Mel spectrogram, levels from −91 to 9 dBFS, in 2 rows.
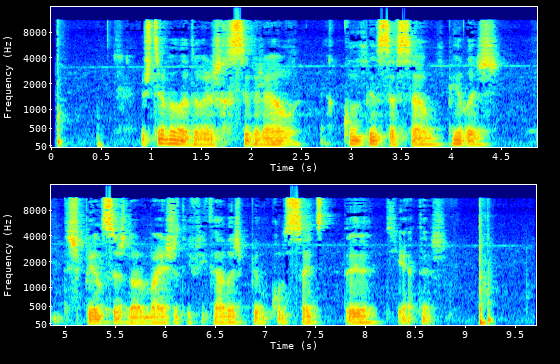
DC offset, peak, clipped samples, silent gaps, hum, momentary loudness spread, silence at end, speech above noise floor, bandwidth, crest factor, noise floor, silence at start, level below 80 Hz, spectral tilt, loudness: under 0.1%; 0 dBFS; under 0.1%; none; none; 17 LU; 0.45 s; 21 dB; 16 kHz; 18 dB; -38 dBFS; 0.05 s; -30 dBFS; -3 dB/octave; -15 LUFS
